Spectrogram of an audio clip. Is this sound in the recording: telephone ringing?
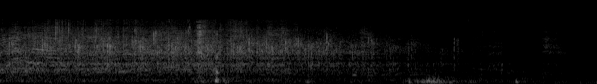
no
